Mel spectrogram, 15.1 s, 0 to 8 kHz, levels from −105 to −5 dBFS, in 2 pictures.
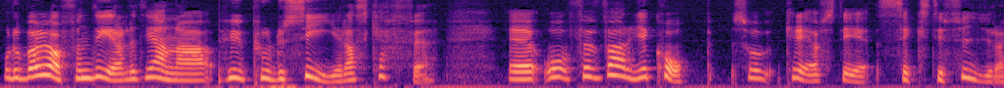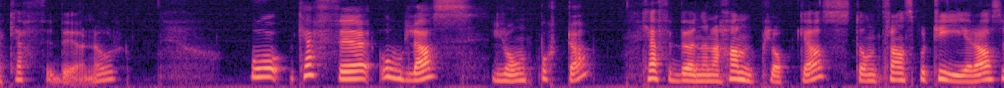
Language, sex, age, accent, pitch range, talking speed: Swedish, female, 40-59, native, 170-235 Hz, 110 wpm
